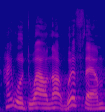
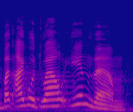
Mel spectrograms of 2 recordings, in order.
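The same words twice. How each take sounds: First: "not with" set apart, WITH stressed. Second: IN raised high and drawn out; stress on IN. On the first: Preacher contrasting two readings of the verse, stress on "with". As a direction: lean on "with" as the rejected word. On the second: Preacher correcting the reading of the verse, stress on "in". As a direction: hit "in" hard and slow, then fall. Contrasts in against with. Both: Shown as a demonstration.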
